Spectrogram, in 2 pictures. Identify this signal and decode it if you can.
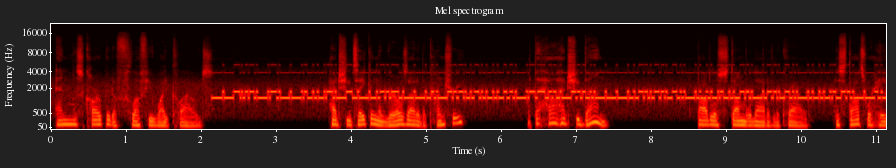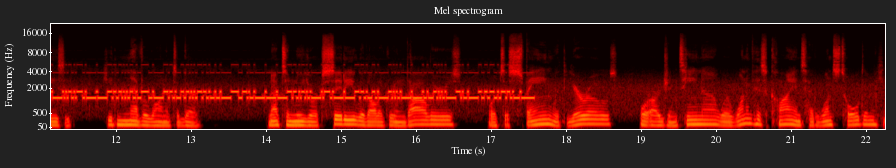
RTTY (50 baud, 450 Hz shift), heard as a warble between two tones, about 1500 Hz centre, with static crashes and speech in English. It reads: EB3OK TU HA8ETL CQ AGN? AGN? PSE RPT UR QTH DE UR4HIN K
